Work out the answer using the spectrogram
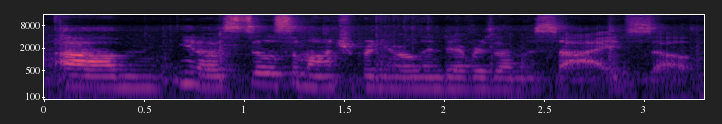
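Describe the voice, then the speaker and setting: Woman educator, um-filled measured talk. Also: lowish voice, steady tone. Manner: measured, with frequent "you know" and "um". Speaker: guest, educator. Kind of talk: casual chat. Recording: distant mic in a noisy crowd.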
